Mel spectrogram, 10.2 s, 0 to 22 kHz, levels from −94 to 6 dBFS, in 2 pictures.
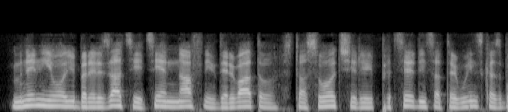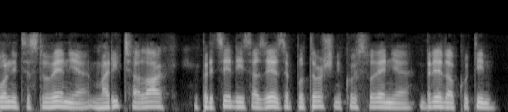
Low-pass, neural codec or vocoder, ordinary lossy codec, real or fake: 7.2 kHz; codec, 16 kHz, 1.1 kbps, Voila-Tokenizer; MP3, 64 kbps; fake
